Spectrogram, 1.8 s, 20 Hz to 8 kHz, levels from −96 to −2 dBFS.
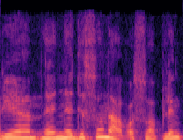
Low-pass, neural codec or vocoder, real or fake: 7.2 kHz; none; real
